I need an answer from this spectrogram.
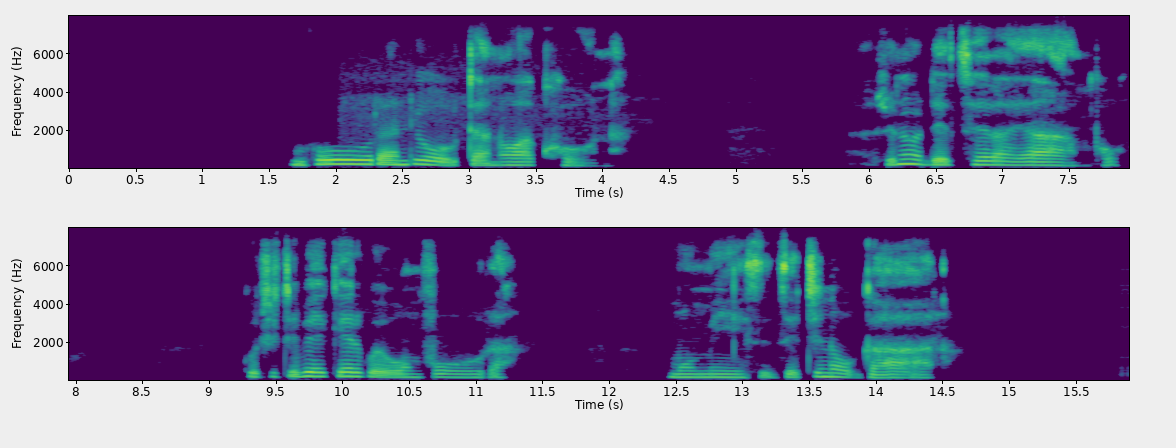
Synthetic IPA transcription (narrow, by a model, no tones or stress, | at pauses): ɱvurandiwo̞ṵta̰nowakʰoːna | ʐino̞ɗe̞t͡se̞rajambo̞ | kutitiɓe̞ke̞rwe̞̰wo̞ɱvura | mumizid͡ze̞tino̞ɡʱaːra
